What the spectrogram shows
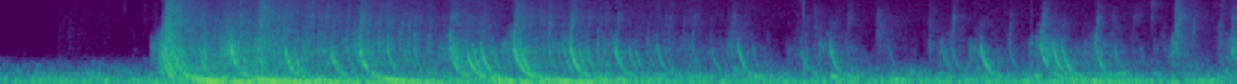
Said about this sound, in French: On dirait des tirs laser d'une bataille stellaire.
